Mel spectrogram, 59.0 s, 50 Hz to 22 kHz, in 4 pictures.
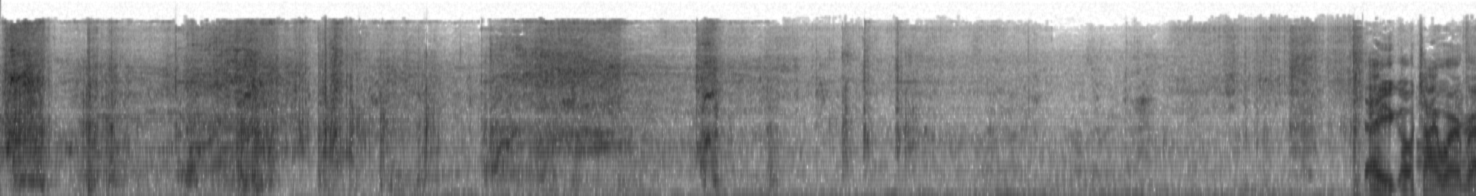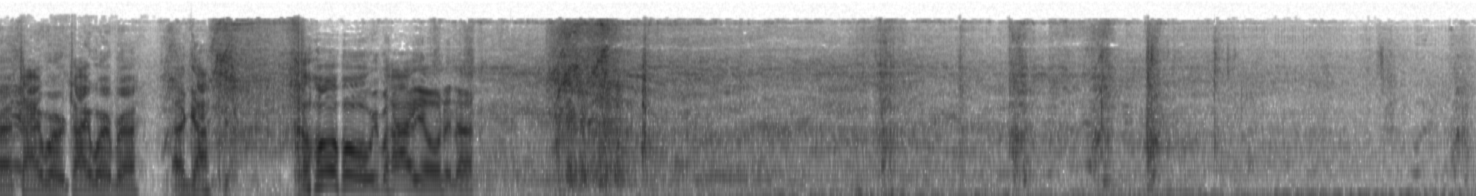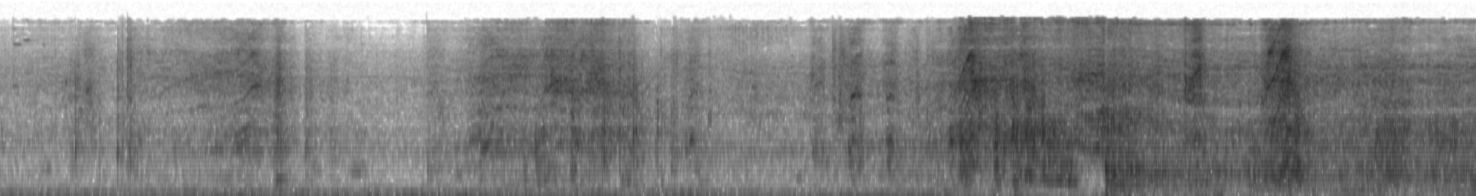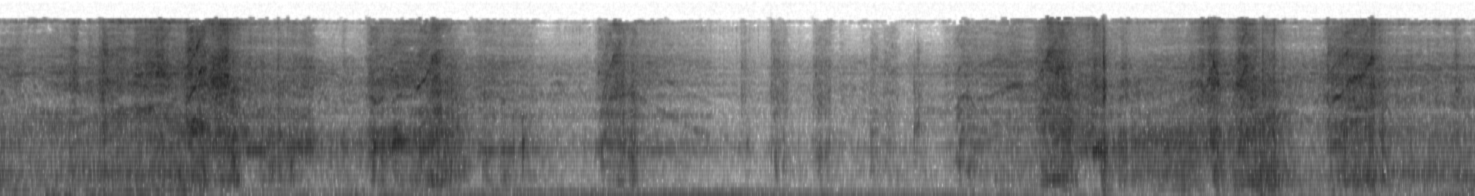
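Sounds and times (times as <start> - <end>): rc truck motor whine: 0.0 - 13.6, 15.2 - 59.0
tyre noise on concrete: 33.8 - 59.0.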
